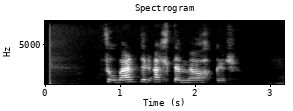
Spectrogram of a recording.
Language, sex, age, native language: Icelandic, female, 9, Icelandic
